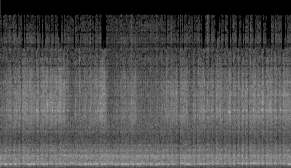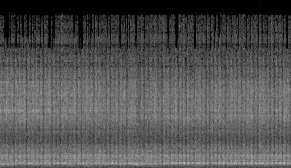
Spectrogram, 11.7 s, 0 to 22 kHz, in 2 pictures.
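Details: 1952 Ford F-1, first start in 28 years, rebuilt carb, PerTronix ignition, new plugs, timing being adjusted: steady starter cranking about three beats a second, turns over but never catches; out of gasoline, no start.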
